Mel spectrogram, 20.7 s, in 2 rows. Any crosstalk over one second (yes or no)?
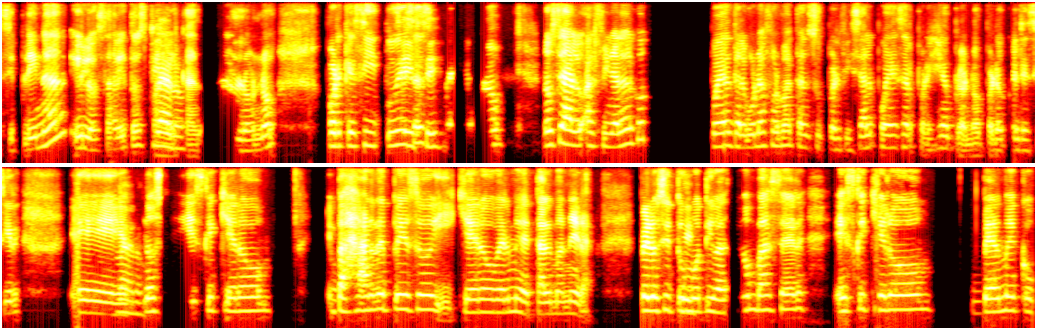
no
